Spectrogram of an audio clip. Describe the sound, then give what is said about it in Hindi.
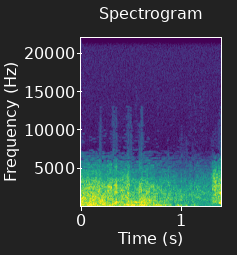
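A deep, rumbling explosion in the Korangi–Orangi number 5 area, heard as a broad, low roar that stays loud for about a second and a half and eases slightly near the end. “एक और धमाके की आवाज़ सुनी गई है”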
